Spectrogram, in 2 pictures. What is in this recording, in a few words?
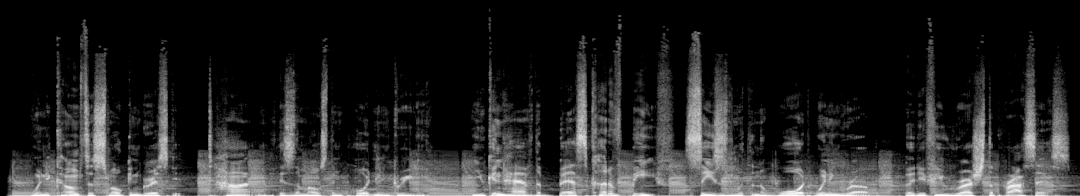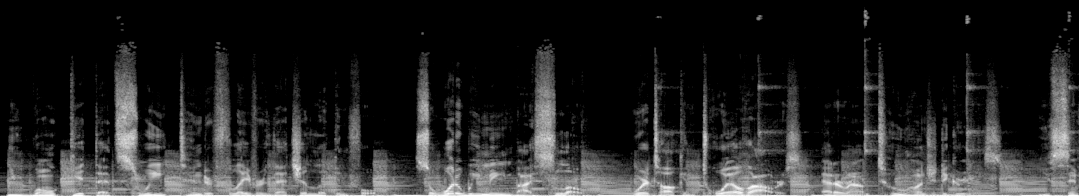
Narration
